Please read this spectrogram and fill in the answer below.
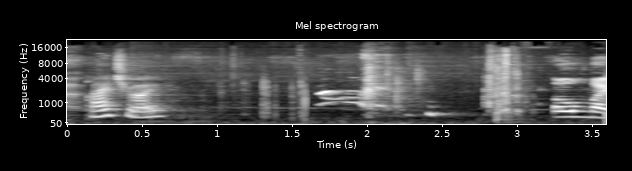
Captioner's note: giggles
